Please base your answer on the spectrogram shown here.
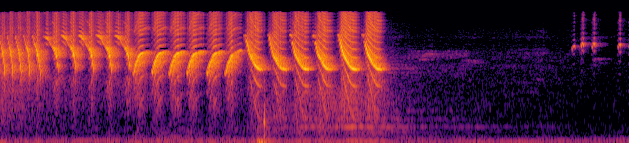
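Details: Canary lure song for prompting other canaries to roll: rapid repeated whistled notes slowing into loud descending sweeps, then near silence with a few faint high chirps at the end.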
